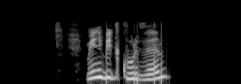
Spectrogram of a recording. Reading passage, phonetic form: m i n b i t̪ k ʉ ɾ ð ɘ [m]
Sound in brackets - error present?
no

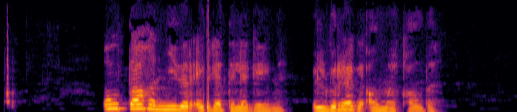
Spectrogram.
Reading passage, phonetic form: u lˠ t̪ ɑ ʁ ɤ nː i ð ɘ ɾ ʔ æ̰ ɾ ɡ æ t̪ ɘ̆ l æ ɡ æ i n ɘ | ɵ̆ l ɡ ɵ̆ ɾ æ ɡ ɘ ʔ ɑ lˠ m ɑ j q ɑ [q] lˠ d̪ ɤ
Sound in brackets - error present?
yes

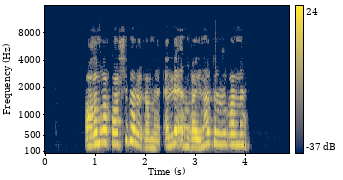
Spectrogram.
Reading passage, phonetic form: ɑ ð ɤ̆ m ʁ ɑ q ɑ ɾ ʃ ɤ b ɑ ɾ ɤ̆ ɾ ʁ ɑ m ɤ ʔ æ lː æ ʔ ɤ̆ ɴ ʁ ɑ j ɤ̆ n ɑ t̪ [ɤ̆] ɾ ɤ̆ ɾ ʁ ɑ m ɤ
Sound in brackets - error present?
yes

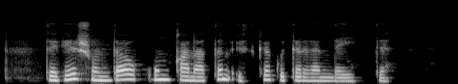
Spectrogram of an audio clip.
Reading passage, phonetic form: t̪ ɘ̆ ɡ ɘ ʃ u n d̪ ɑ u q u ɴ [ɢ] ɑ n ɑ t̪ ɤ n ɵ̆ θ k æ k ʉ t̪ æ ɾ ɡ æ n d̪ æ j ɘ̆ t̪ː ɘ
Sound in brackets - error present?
yes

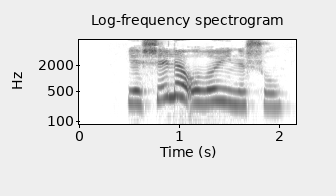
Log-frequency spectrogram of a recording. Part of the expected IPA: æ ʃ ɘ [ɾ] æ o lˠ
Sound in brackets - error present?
yes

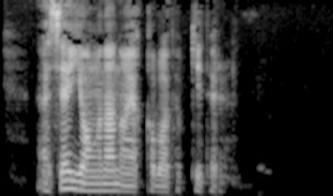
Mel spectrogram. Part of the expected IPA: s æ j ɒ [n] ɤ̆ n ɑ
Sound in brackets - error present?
yes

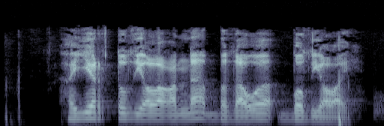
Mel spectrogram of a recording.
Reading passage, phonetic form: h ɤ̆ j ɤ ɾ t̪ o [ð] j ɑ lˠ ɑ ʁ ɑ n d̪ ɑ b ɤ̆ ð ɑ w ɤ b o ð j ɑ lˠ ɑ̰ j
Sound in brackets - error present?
no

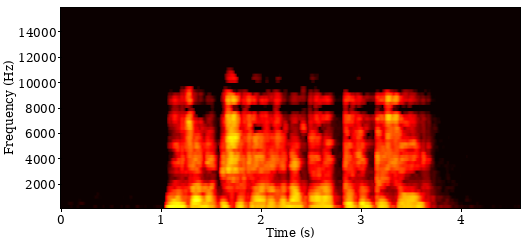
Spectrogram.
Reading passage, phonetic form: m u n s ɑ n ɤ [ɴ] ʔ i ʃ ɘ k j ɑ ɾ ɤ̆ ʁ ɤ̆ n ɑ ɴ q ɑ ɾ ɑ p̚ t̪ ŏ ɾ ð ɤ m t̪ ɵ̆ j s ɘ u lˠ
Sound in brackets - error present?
no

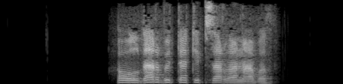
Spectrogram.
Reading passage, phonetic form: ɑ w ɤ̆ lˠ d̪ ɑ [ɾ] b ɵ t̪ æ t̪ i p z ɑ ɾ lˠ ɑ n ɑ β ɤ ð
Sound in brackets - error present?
no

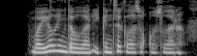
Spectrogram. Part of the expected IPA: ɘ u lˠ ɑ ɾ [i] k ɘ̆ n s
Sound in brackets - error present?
no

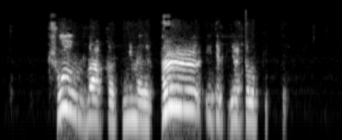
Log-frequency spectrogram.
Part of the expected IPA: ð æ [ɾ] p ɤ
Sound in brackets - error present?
no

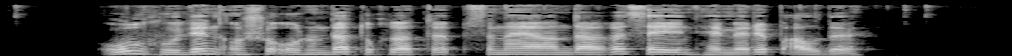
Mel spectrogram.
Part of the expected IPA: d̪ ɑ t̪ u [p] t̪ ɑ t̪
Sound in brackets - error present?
yes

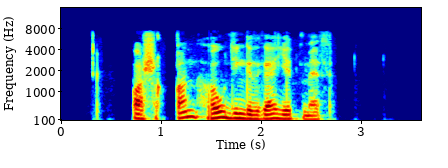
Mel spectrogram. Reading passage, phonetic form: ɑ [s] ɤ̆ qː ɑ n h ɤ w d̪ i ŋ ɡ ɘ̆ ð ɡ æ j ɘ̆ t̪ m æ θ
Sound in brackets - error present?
yes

